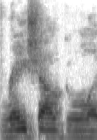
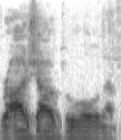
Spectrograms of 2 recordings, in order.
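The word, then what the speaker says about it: Ra's al Ghul: Justice the justice system keep in mind our two ways to pronounce one's rash Abdul's name I mean myself yeah you've lost it give my Russia I don't know because um I've heard it pronounced racial ghoul I've heard it pronounced Raja rule you know in the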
